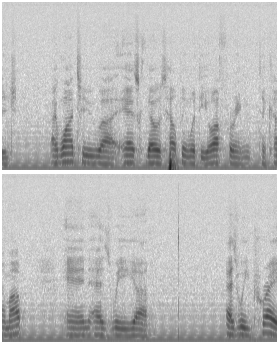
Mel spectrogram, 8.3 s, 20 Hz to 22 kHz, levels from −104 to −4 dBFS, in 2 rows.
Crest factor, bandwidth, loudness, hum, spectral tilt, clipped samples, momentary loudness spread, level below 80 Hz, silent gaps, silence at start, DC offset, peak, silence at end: 28 dB; over 20 kHz; -40 LUFS; 60 Hz at -50 dBFS; -6.5 dB/octave; under 0.1%; 16 LU; -46 dBFS; none; 0 s; under 0.1%; -10 dBFS; 0 s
